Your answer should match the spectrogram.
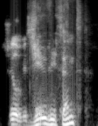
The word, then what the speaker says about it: Gil Vicente: Arouca beats Gil Vicente there. I don't know if that's how you say it, but Gil Vicente.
